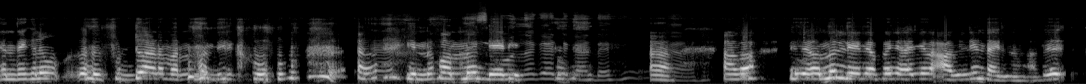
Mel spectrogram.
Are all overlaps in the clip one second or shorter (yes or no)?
yes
